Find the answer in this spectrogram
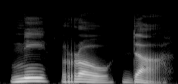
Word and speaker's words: Nirodha: Pronounced Nirodha.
